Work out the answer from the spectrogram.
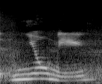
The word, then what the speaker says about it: gnomi: gnomi a lot, and they pronounce the GN as gnomi. Like gnocchi.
